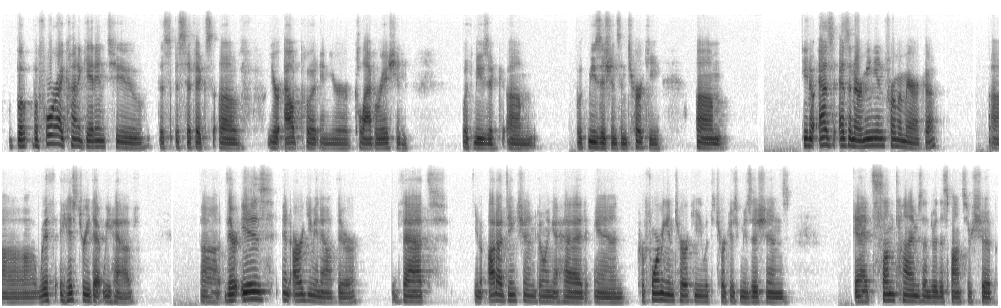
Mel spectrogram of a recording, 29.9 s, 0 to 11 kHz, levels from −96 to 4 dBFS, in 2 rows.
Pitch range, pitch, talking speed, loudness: 100-130 Hz, 110 Hz, 130 wpm, -20 LUFS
